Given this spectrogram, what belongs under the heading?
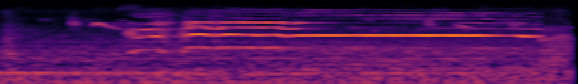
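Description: A rooster crows once, a loud, drawn-out cock-a-doodle-doo close by over quiet background hum.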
